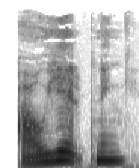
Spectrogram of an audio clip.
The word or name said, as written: afhjælpning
